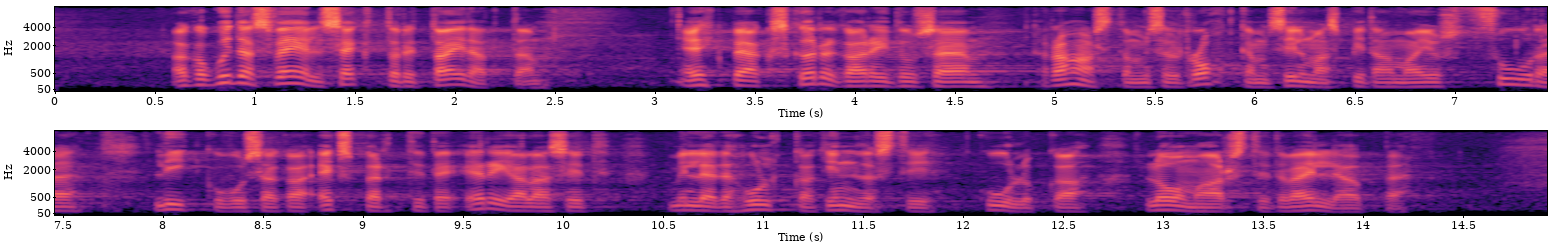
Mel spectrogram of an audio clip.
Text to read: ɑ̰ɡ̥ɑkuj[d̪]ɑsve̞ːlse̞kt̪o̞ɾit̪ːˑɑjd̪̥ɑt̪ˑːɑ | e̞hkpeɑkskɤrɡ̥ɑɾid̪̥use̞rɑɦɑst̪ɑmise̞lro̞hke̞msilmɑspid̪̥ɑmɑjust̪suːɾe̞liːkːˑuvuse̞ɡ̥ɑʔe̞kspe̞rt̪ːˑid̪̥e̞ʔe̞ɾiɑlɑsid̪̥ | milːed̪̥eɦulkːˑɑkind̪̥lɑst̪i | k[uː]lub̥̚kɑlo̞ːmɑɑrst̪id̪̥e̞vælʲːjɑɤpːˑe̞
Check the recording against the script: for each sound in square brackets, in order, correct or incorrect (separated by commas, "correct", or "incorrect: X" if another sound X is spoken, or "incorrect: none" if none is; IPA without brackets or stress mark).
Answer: correct, correct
